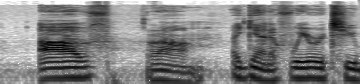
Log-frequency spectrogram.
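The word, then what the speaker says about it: אַבְרָם: want to know is a Shiva is silent if it occurs after a short vowel. If it occurs after a short vowel. And that would be the case here. Av, ram. Av, ram.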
